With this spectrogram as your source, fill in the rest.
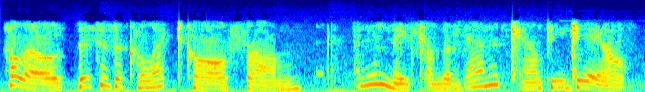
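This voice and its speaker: A woman's recorded operator announcement, played as an automated collect-call message over a jail payphone line, in an even and formal manner. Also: lowish voice, moderate pace. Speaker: recorded phone operator prompt. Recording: tinny payphone line with static hiss.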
